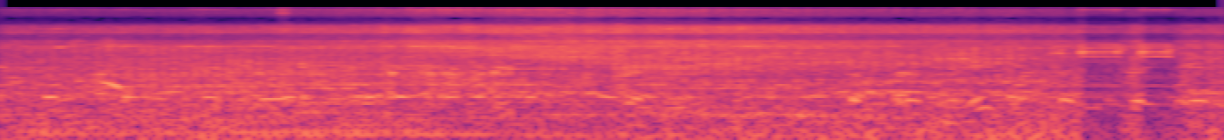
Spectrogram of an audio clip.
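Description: Roadside din of a slow convoy of auto-rickshaws and jeeps, with the running of their engines under the talk and calls of many people. A few quick horn beeps sound near the end.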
